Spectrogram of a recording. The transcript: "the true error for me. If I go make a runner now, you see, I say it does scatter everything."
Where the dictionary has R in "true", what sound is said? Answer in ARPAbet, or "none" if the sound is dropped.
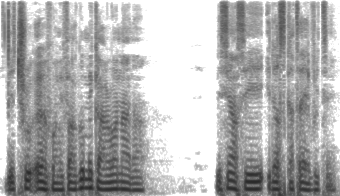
R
